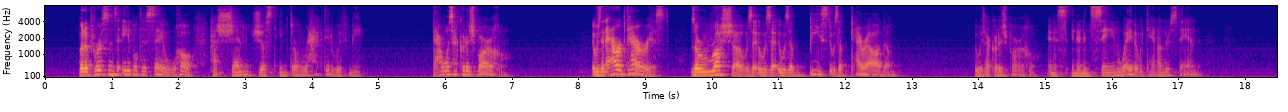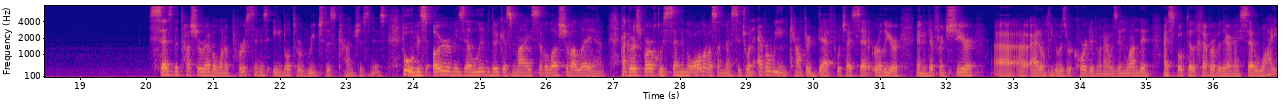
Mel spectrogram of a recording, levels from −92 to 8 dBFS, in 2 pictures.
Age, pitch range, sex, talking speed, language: 20-39, 110-130 Hz, male, 180 wpm, English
